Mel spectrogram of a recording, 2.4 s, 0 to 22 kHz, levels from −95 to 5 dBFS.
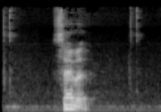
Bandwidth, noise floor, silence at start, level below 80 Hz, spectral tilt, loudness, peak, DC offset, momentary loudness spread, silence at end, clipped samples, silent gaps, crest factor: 17 kHz; -53 dBFS; 0.8 s; -52 dBFS; -5 dB/octave; -16 LUFS; -2 dBFS; under 0.1%; 24 LU; 1.1 s; under 0.1%; none; 18 dB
